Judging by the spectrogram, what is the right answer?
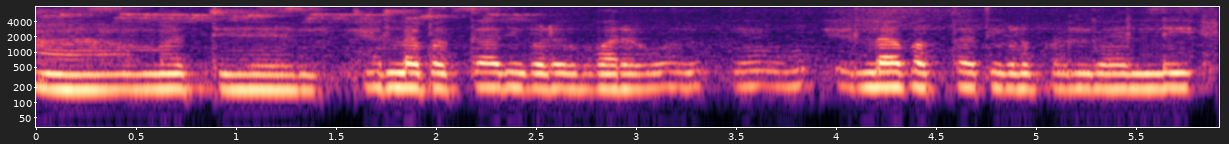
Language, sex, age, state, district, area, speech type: Kannada, female, 45-60, Karnataka, Udupi, rural, spontaneous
